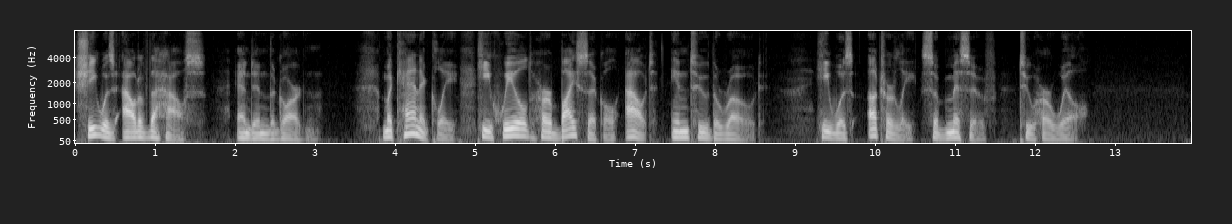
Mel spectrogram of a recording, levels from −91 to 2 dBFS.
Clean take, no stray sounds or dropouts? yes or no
yes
